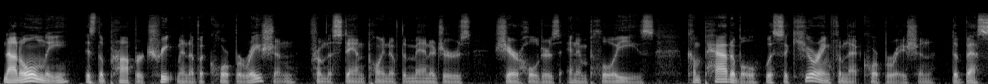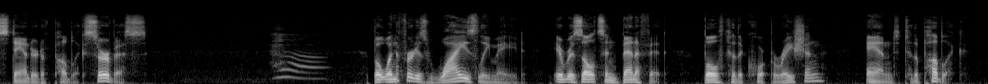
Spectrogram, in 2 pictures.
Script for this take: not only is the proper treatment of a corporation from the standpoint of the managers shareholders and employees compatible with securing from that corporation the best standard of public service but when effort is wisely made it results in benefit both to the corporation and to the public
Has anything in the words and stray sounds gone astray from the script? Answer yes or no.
yes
